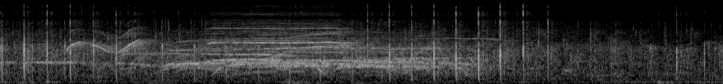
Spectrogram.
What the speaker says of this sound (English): can you give a big round of applause for Andrew Garfield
